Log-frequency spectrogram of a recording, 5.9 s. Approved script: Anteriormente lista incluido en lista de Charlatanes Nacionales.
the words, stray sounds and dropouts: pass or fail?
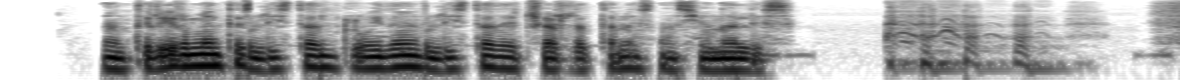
fail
